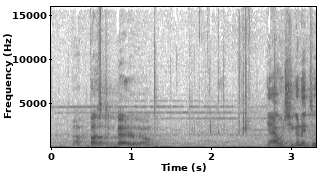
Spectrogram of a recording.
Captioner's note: none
